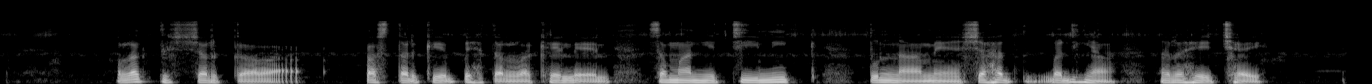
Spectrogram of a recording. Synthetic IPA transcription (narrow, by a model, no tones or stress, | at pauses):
ɾək̚t̪ʃəɾka̰ːɾa̰ | əst̪əɾkebeɦt̪əɾːəkʰeleːl | samaːnijət͡ʃiːnik | t̪ʊlːamẽʃəɦəd̪bədʱijã̰ | ɾəɦet͡ʃʰɛi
